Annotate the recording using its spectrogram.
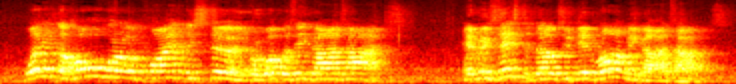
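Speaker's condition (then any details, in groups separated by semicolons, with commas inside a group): No condition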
